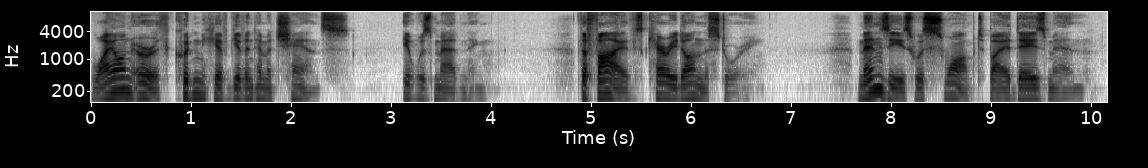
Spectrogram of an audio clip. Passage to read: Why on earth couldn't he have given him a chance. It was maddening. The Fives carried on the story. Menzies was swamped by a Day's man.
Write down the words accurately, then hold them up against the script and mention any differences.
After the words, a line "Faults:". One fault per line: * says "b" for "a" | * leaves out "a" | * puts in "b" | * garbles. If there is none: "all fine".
Why on earth couldn't he have given him a chance. It was maddening. The Fives carried on the story. Menzies was swamped by a Day's man.
Faults:
all fine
